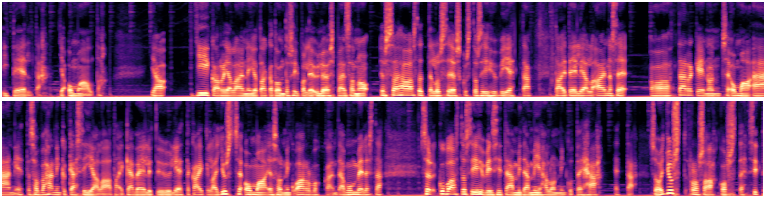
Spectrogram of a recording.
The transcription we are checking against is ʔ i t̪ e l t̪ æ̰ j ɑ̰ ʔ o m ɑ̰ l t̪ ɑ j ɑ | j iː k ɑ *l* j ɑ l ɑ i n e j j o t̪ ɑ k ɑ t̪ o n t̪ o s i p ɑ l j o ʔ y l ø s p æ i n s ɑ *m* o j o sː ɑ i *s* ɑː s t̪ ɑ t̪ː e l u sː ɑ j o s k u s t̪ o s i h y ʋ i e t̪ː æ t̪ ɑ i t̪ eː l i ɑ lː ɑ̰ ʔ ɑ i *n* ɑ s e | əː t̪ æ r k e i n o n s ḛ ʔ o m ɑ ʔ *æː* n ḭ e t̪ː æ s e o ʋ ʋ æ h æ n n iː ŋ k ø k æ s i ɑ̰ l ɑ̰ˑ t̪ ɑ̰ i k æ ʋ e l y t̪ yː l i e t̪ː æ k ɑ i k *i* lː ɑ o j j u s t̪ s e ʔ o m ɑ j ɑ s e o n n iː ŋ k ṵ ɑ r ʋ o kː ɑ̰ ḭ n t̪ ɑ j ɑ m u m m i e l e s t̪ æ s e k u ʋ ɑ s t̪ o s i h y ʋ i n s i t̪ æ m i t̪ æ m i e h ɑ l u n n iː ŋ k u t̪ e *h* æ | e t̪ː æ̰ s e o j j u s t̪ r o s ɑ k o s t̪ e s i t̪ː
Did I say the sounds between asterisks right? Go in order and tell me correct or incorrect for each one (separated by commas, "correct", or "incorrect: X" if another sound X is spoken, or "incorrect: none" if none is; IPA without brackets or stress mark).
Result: incorrect: r, incorrect: n, incorrect: h, correct, correct, correct, correct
